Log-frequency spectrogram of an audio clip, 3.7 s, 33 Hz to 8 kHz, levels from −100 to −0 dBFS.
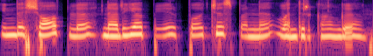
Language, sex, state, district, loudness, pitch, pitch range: Tamil, female, Tamil Nadu, Nilgiris, -15 LUFS, 255 Hz, 235-270 Hz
